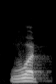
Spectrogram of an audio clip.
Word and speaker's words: what: वट, WHAT. W के बाद H तो H साइलेंट है, इसका प्रोनाउंसिएशन होता है वट.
